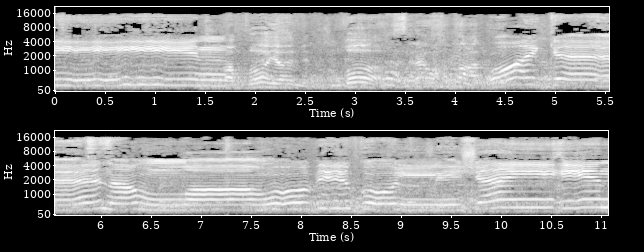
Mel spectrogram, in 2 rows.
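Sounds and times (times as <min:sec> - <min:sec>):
boy reciting melodically: 0:00.0 - 0:02.2, 0:04.3 - 0:11.0.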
